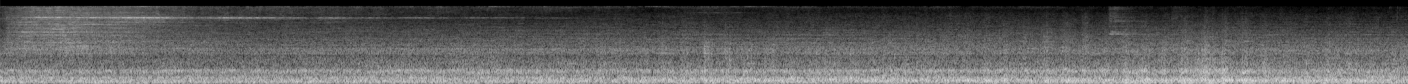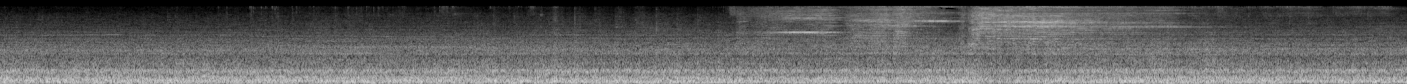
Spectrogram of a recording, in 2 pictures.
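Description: Covered hopper cars of a long freight train rolling past on a curve, a steady rumble of wheels on rail. High-pitched wheel squeal, from flanges grinding through the curve, rings out in the first few seconds and again about three-quarters of the way through.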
